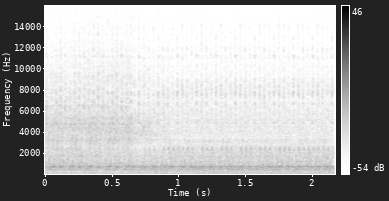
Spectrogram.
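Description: Smooth, even idle with a steady beat and no stumbles or skipped pulses; all cylinders firing cleanly.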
